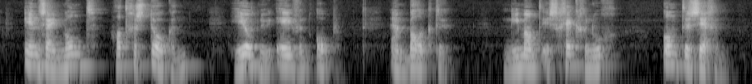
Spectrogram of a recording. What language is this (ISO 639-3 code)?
nld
